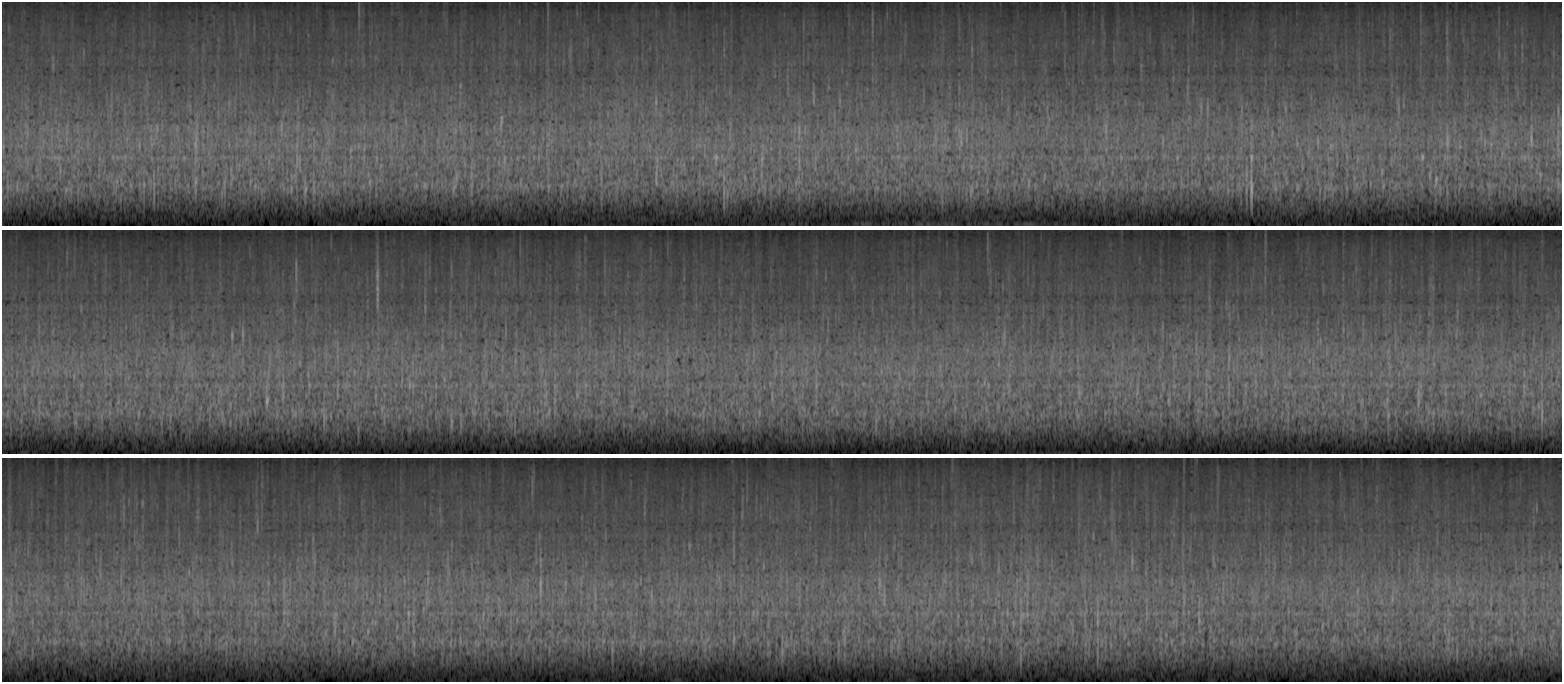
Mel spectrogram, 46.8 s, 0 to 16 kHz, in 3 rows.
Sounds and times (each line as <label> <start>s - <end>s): rain 0.0s - 46.8s
small stream 0.0s - 46.8s
waterfall 0.0s - 46.8s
